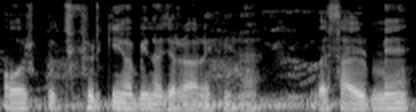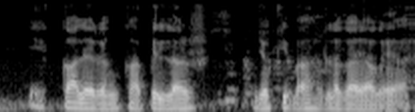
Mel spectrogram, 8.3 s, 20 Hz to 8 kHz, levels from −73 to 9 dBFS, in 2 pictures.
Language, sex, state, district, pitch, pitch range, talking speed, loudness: Hindi, male, Punjab, Fazilka, 95 Hz, 90-105 Hz, 160 wpm, -17 LUFS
